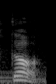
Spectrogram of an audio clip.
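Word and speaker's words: ご: And next is go. You pronounce this as go, right? Ko as normal. Then add your Dakuten marks in the position shown in the image above.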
